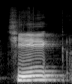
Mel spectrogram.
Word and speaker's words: cheque: और यहाँ है CHEQUE, तो इसको पढ़ेंगे चेक, चेक। ये जो यू और ई है ये नहीं पढ़े जाते हैं, ये साइलेंट रहते हैं।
